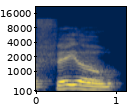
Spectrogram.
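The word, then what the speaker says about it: Fayol: um Okay so formalization feo last time I mispronounced his name Liz class but I looked it up uh feo uh was a French um was a French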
